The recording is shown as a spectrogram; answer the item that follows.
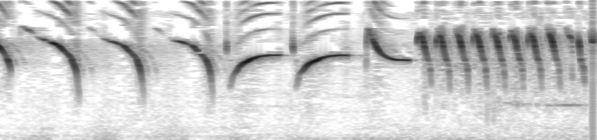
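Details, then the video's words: Canary tutor song with long roll phrases: loud descending whistled sweeps, rising slurred notes, then a quick rattling trill of repeated high notes; clean recording with slight low hum. "MASTERAN KENARI ROOL PANJANG"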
